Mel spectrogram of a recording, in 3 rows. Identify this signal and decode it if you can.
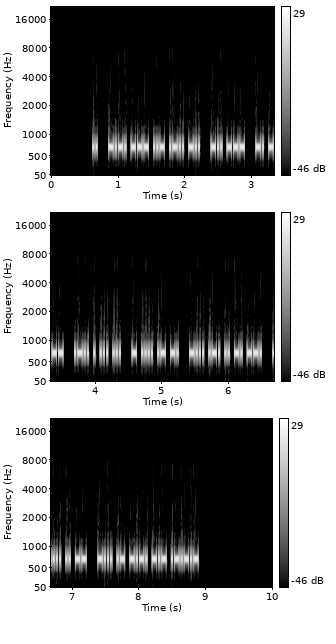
Morse code, heard as a keyed tone, about 50 wpm, 700 Hz. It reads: I COULD DO NO LESS THAN BRING HIM BACK.
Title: Sentences from Top 1000 Words - Review Part 3 - 50wpm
